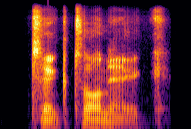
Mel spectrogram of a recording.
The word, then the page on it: tectonic: British English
